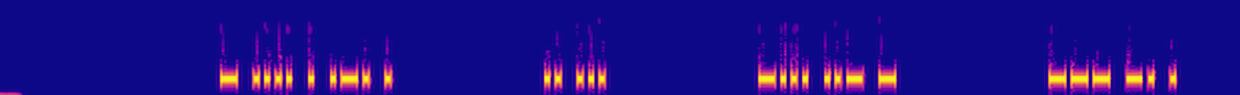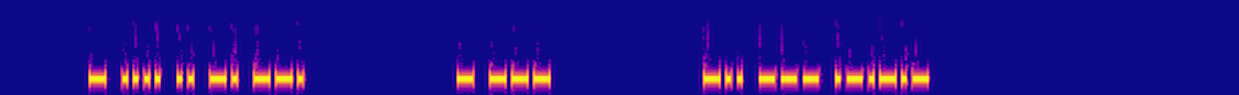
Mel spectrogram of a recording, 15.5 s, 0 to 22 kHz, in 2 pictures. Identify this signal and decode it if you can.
Morse code, heard as a keyed tone, about 34 wpm, 700 Hz. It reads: THERE IS BUT ONE THING TO DO.
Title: 4x Word-Spacing - Sentences from Top 100 Words - 35wpm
